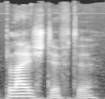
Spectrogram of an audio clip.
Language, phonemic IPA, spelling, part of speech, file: German, /ˈblaɪ̯ʃtɪftə/, Bleistifte, noun, De-Bleistifte.ogg
- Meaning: nominative/accusative/genitive plural of Bleistift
